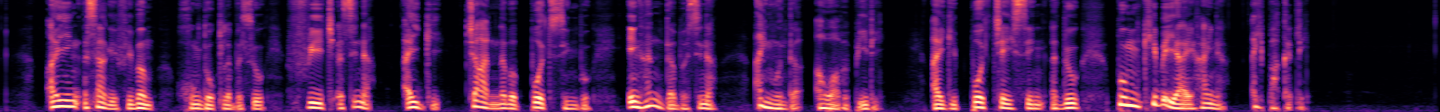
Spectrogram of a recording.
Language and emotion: Manipuri, fearful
